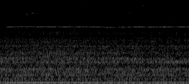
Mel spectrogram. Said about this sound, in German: Oh, die Bremsen quietschen, was ist denn da los? Zu heiß. Die hintere. Muss ich mal nachgucken bei Gelegenheit.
